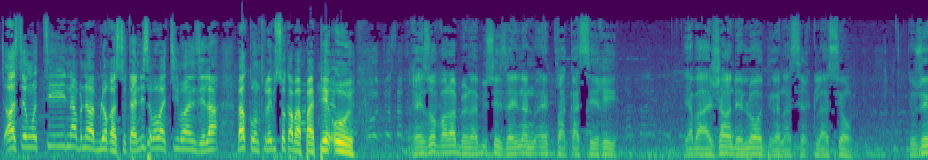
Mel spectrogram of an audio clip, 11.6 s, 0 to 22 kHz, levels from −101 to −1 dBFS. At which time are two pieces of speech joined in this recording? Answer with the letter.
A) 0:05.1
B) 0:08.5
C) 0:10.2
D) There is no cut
A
